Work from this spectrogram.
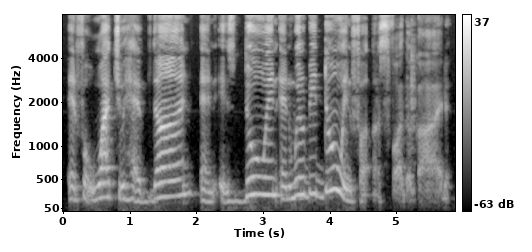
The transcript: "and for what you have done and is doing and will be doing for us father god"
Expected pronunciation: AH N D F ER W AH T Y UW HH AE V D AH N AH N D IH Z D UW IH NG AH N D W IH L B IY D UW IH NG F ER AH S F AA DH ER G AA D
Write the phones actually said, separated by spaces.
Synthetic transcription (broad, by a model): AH N F ER W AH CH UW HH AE V D AH N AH N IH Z D UW IH NG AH N W IH L B IY D UW IH NG F ER AH S F AA DH ER G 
